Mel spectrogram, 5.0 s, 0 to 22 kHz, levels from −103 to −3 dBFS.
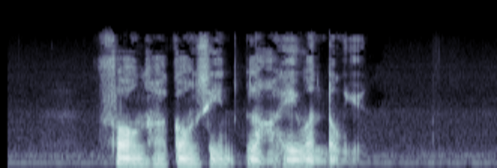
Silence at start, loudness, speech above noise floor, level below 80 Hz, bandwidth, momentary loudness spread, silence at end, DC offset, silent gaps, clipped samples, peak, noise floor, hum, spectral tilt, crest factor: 1 s; -22 LUFS; 36 dB; -48 dBFS; 10.5 kHz; 13 LU; 1.4 s; under 0.1%; none; under 0.1%; -2 dBFS; -58 dBFS; none; -6 dB/octave; 24 dB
